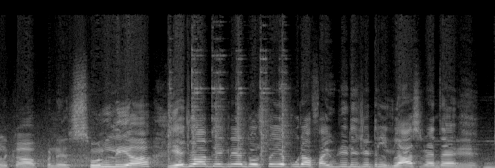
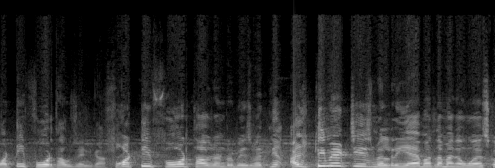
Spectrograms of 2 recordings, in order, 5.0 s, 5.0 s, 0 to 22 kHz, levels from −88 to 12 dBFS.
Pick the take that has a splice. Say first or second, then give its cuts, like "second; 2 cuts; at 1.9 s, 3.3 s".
first; 1 cut; at 1.6 s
